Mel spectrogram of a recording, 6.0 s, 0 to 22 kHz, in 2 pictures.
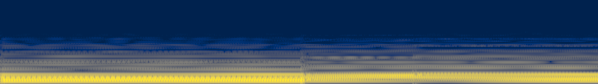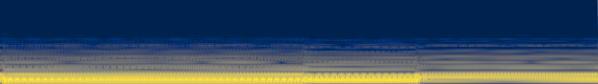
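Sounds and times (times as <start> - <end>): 
mellow keyboard chords in G minor: 0.0 - 5.9.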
